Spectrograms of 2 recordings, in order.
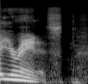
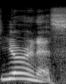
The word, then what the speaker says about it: Uranus: John, why don't you try Uranus?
